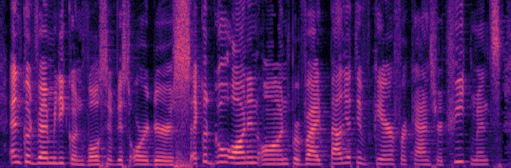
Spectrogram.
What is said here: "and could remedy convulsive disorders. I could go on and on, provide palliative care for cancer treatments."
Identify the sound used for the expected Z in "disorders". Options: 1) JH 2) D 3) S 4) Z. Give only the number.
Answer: 3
